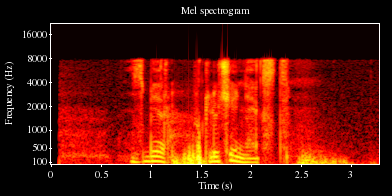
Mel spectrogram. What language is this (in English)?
Russian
